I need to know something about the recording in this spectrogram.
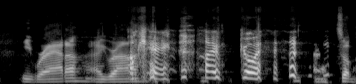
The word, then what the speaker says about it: errata: a video about errata was that how you pronounce it k-pro e rada kind of like eroticism errata okay go ahead so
